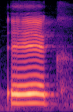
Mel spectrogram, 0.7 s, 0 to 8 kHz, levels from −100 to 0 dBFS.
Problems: none marked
